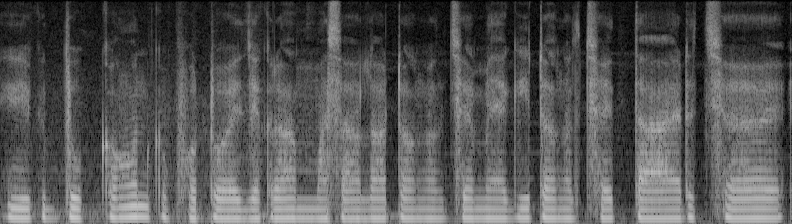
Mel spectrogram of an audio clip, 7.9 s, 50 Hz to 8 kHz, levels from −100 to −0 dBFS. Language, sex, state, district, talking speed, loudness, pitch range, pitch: Angika, male, Bihar, Begusarai, 105 wpm, -28 LUFS, 125-130 Hz, 125 Hz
